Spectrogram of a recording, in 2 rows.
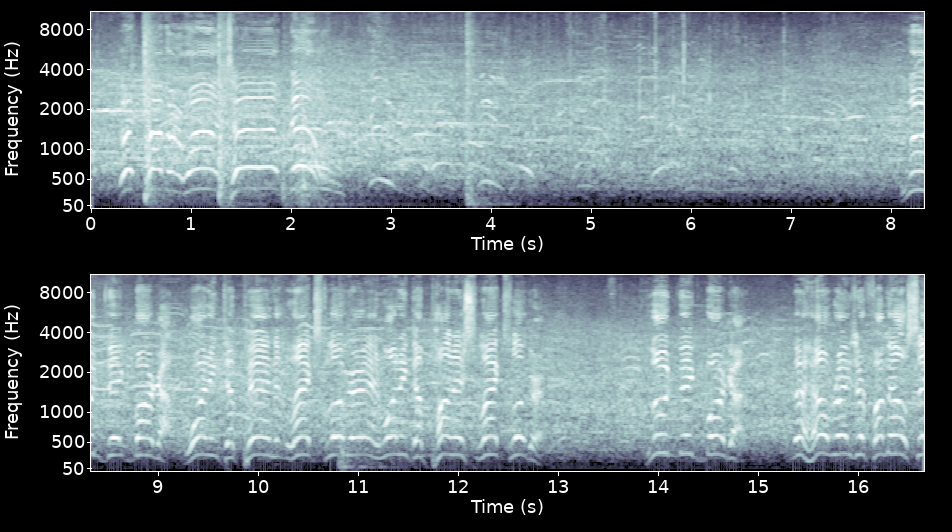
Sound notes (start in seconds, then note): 4.3 applause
